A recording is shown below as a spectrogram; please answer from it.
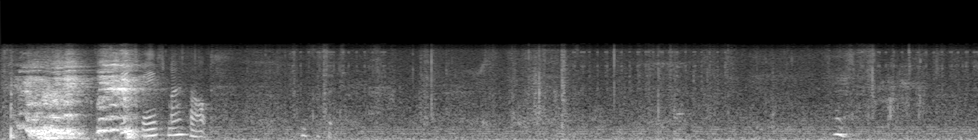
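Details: Six-year-old Missouri Fox Trotter mare Pillow Talk during saddling, with snow and sleet outside: a loud, wavering neigh opens the recording, rising and falling over about two seconds, then quiet handling noises and a low murmur of speech.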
